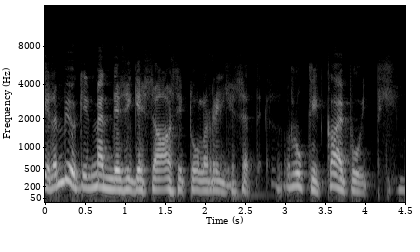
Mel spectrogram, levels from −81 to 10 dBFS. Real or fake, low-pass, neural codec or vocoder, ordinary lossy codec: real; 14.4 kHz; none; Opus, 64 kbps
